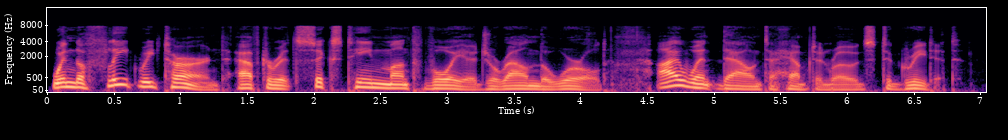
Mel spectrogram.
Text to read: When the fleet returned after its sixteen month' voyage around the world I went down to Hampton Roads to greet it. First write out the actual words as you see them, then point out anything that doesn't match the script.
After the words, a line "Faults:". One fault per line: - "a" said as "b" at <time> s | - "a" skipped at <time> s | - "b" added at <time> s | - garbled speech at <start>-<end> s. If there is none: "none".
When the fleet returned after its sixteen month' voyage around the world I went down to Hampton Roads to greet it.
Faults:
none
